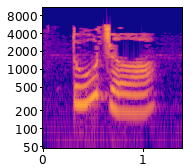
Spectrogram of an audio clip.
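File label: "读者", Mandarin Chinese; chinese-flashcards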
